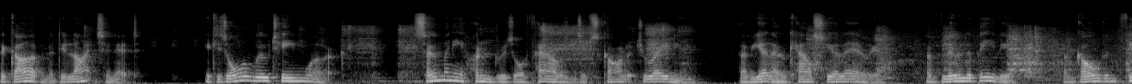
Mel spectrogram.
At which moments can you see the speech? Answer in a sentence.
The speech can be heard from 0.0 to 1.4 s, from 2.0 to 3.5 s and from 4.2 to 11.2 s.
